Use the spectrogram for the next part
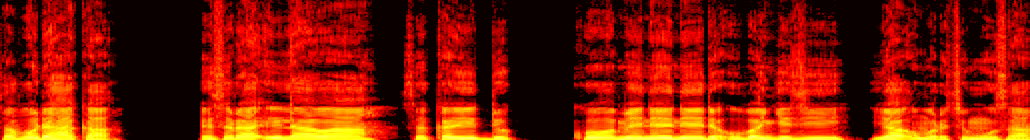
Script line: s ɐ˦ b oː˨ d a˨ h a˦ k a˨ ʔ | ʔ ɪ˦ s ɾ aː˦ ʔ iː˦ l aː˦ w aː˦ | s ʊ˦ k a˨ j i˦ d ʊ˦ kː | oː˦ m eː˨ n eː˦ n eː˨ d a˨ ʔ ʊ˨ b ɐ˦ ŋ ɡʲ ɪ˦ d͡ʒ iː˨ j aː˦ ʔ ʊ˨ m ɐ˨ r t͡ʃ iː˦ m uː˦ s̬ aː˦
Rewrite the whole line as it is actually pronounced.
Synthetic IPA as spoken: s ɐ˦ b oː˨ d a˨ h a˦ k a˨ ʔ | ʔ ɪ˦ s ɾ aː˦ ʔ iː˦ l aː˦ w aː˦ | s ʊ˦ k a˨ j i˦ d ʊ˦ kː | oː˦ m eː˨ n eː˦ n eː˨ d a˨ ʔ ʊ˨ b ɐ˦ ŋ ɡʲ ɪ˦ d͡ʒ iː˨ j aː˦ ʔ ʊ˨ m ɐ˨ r t͡ʃ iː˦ m uː˦ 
